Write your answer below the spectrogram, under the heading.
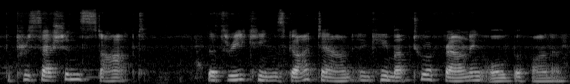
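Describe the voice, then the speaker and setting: A woman's voice: fairly low pitch, a little slow, slight background noise, rough recording. Woman reading a children's story expressively.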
